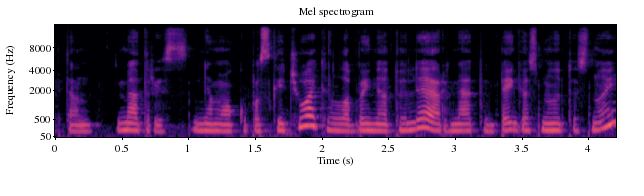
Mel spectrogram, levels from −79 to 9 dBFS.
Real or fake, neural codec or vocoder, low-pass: fake; codec, 44.1 kHz, 7.8 kbps, DAC; 14.4 kHz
